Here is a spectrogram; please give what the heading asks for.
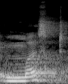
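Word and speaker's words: mustn't: अब ये मस्ट नॉट है, तो जब इसकी कॉन्ट्रैक्टेड फॉर्म बनती है तो ये मसंट हो जाता है। मस्ट का टी जो है वो साइलेंट होता है, उसको हम बोलते नहीं हैं।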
